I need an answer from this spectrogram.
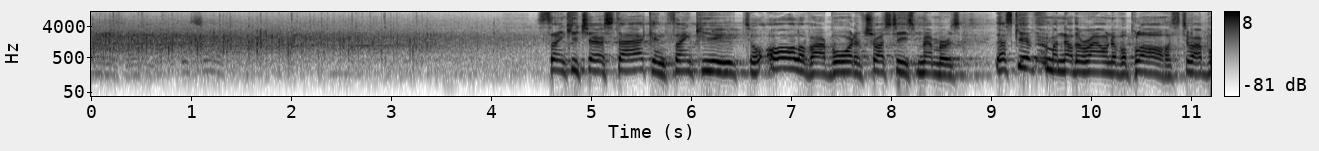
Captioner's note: applause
